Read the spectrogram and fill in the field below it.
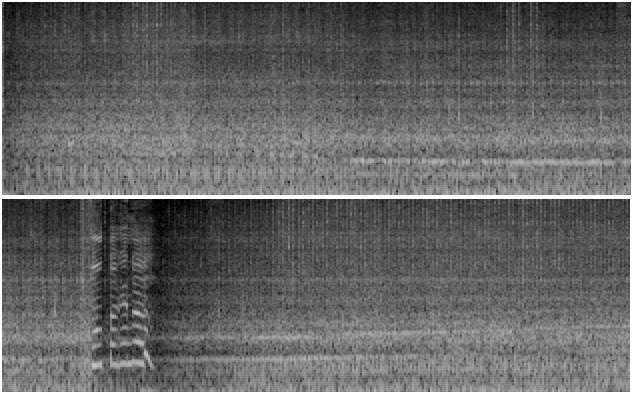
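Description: A go-kart engine drones steadily close by.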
